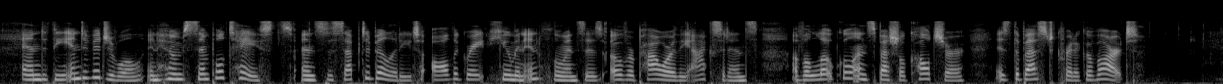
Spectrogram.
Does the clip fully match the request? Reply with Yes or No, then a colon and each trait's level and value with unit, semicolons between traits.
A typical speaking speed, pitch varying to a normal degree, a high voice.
Yes: average, 145 wpm; average, 3.3 semitones; high, 220 Hz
